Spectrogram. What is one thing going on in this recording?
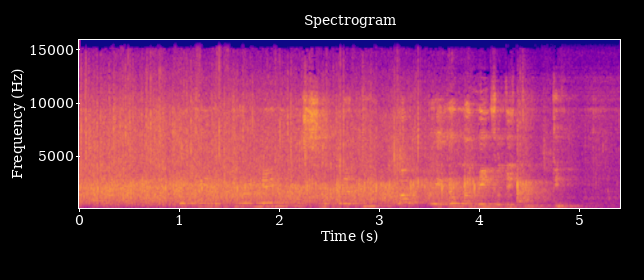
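An elderly woman speaks calmly into a microphone over a loudspeaker in a large hall.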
